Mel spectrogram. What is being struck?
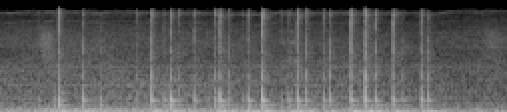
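Glass plasma ball.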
